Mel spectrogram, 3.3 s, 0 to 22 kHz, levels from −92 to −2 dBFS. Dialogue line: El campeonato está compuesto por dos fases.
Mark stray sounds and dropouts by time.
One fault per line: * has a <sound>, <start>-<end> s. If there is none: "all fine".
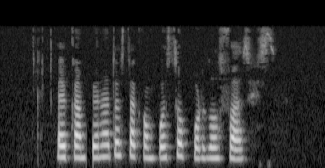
* has a dropout, 0.9-0.9 s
